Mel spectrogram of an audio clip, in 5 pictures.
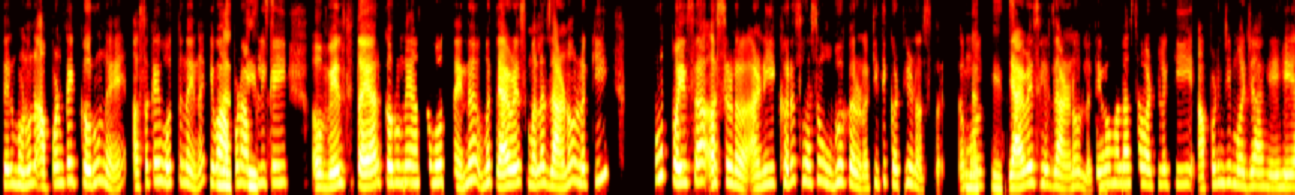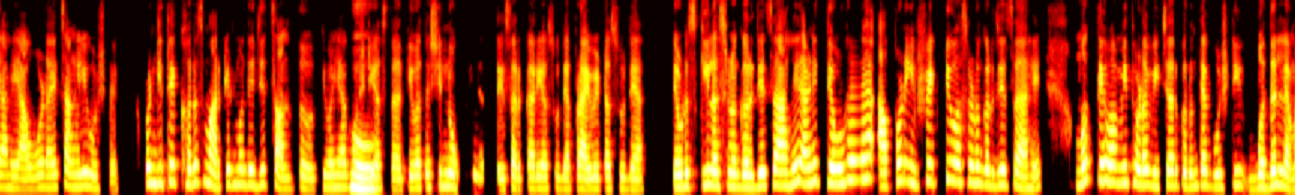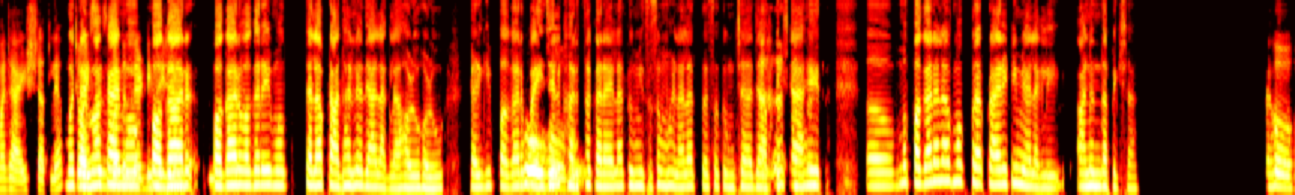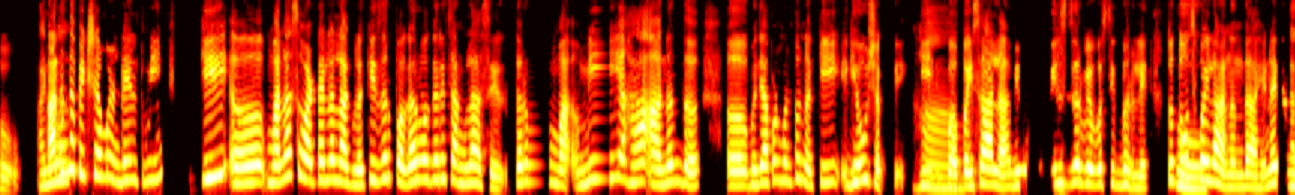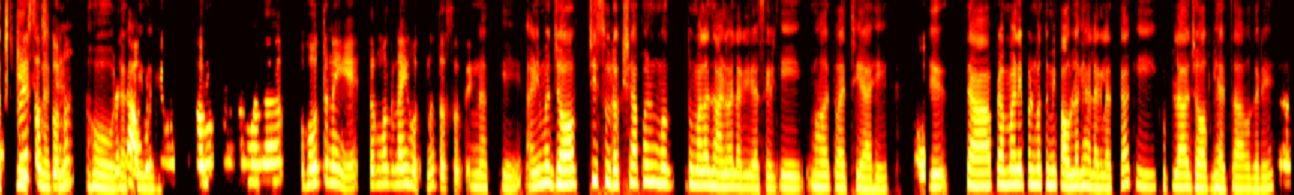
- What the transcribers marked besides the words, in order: other noise; in English: "वेल्थ"; laughing while speaking: "त्यावेळेस मला जाणवलं की खूप … किती कठीण असतं"; other background noise; in English: "प्रायव्हेट"; in English: "इफेक्टिव्ह"; in English: "चॉईसेस"; in English: "डिसिजन"; tapping; laughing while speaking: "पगार पाहिजेल खर्च करायला तुम्ही जसं म्हणालात तसं तुमच्या ज्या अपेक्षा आहेत"; chuckle; in English: "प्रायोरिटी"; in English: "बिल्स"
- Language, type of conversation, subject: Marathi, podcast, नोकरी किंवा व्यवसाय निवडताना तात्काळ आनंद की दीर्घकालीन स्थैर्य यापैकी तुम्ही कशाला अधिक प्राधान्य देता?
